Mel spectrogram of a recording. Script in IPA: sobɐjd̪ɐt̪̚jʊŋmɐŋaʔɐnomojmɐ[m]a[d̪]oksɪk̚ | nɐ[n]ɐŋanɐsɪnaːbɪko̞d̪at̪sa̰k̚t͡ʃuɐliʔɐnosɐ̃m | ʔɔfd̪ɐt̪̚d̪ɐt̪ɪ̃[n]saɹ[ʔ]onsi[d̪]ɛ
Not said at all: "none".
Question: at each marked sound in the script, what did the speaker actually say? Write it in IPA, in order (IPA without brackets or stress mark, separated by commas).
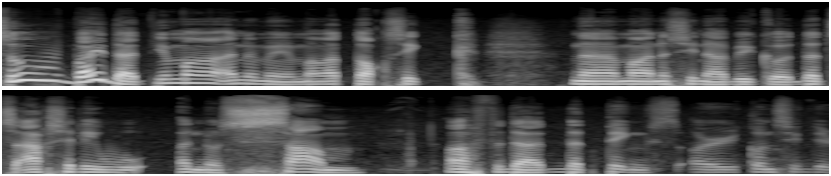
ŋ, t̪, m, ŋ, k, d̪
